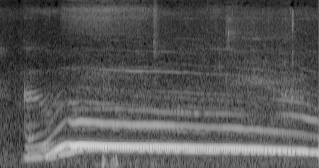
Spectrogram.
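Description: A wolf howl from several wolves in the distance rises quickly, then holds a long, wavering tone that slowly slides downward for about three seconds, heard clearly over a soft, steady background hiss.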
